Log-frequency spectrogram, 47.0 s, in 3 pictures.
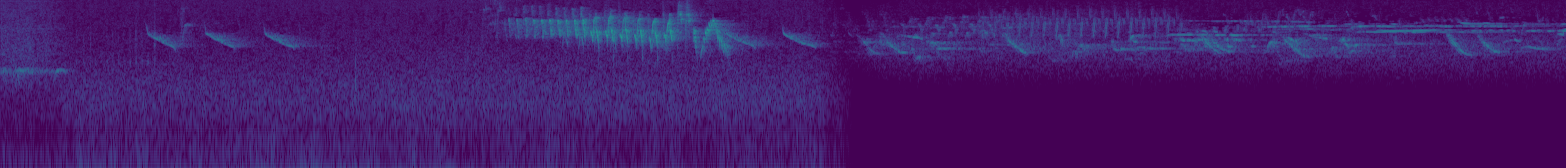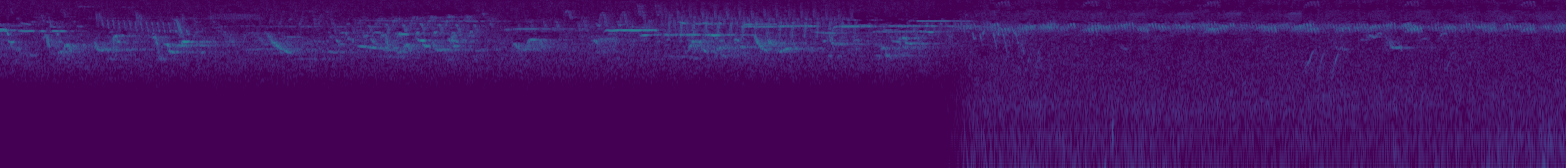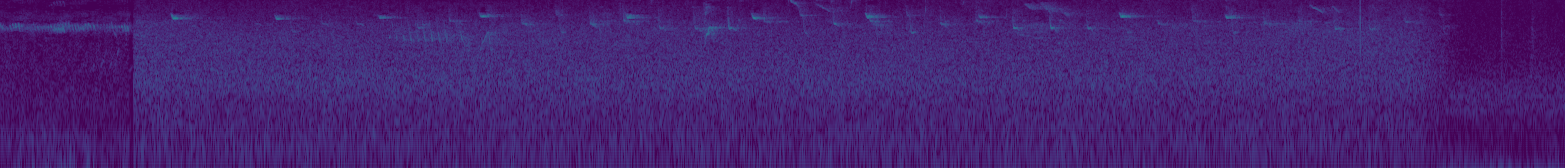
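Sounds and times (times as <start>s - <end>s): soft hiss: 0.0s - 8.5s, 25.3s - 46.9s
birds chirping chorus: 0.0s - 10.1s, 21.7s - 46.9s.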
